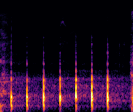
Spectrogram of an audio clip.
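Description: A rapid, even series of knocks, about seven strokes at roughly four a second, struck by hand to imitate someone knocking at a front door.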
